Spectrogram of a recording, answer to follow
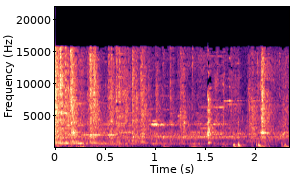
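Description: Puppies playing on a tile floor: irregular soft knocks and scrapes, with a slightly louder knock just before the end.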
